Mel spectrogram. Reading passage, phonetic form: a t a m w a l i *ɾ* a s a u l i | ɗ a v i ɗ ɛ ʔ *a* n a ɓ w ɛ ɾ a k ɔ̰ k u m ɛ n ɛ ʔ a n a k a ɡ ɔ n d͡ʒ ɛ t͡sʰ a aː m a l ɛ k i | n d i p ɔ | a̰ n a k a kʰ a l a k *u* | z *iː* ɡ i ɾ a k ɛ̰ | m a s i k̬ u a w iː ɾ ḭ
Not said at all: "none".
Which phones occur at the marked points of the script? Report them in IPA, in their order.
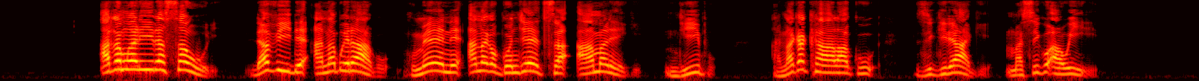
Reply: ɾ, a, u, i

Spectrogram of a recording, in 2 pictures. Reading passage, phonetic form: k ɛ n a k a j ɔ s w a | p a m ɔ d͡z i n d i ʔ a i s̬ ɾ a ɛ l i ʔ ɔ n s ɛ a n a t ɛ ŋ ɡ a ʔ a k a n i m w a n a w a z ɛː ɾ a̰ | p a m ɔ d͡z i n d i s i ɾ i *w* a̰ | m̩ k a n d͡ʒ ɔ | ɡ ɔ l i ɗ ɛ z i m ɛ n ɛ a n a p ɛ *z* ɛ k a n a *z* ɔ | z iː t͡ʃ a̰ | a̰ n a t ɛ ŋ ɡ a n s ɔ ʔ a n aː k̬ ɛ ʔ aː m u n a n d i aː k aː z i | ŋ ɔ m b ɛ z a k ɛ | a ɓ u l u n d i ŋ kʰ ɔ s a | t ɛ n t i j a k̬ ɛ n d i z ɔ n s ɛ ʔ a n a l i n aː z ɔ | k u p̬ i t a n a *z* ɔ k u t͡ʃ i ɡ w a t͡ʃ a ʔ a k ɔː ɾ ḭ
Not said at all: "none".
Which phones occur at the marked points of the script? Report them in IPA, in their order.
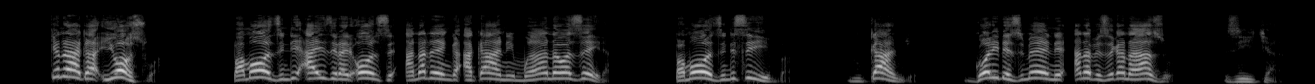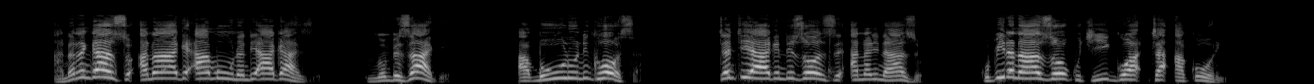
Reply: v, z, z, z

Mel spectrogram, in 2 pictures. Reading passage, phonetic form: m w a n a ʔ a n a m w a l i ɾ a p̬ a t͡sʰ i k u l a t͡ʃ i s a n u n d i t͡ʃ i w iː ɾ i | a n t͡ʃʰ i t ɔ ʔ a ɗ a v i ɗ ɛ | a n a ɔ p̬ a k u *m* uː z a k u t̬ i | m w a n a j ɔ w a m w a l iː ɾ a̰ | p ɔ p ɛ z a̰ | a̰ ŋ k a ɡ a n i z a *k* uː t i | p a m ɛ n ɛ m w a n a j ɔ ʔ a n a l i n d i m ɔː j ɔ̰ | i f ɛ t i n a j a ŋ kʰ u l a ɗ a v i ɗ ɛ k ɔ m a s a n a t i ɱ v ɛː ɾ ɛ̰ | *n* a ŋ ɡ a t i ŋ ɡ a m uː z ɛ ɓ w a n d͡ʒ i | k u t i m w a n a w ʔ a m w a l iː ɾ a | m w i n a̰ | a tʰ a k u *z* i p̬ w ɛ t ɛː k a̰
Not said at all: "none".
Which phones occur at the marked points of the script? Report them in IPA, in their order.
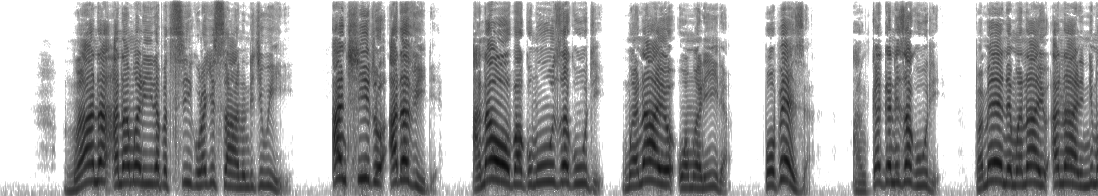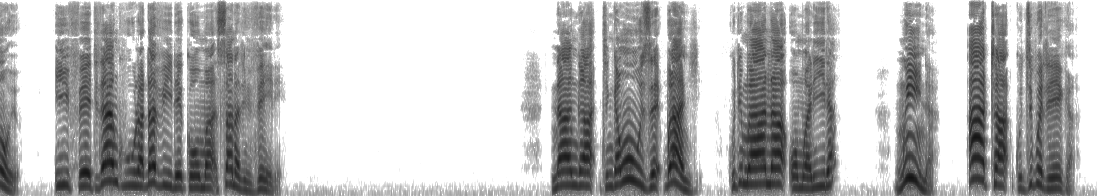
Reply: m, k, n, d͡z

